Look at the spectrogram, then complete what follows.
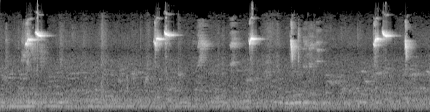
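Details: Sunbird song recorded as tutor material for cage birds: sparse, very high chirps with upward whistled flicks, in phrases about every two to three seconds over a faint low hum.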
